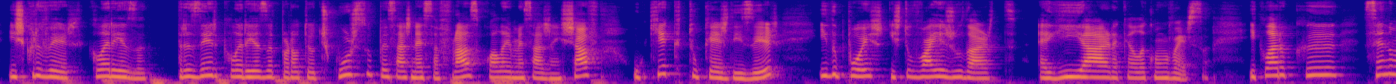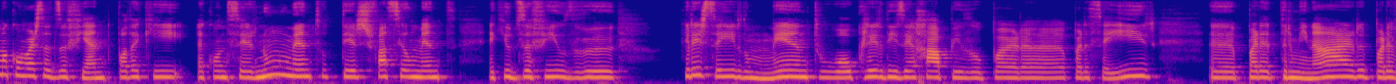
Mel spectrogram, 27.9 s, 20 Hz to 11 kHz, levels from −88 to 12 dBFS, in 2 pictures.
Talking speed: 135 wpm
